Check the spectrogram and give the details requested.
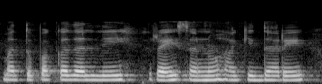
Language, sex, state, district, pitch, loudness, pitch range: Kannada, female, Karnataka, Bidar, 205 Hz, -15 LUFS, 205-215 Hz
